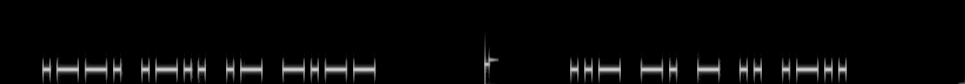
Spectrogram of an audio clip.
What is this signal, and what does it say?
Morse code, heard as a keyed tone, about 17 wpm, 700 Hz. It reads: PLAY UNTIL
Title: Sets of 5 Words Encore - New Word Drill - 17wpm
